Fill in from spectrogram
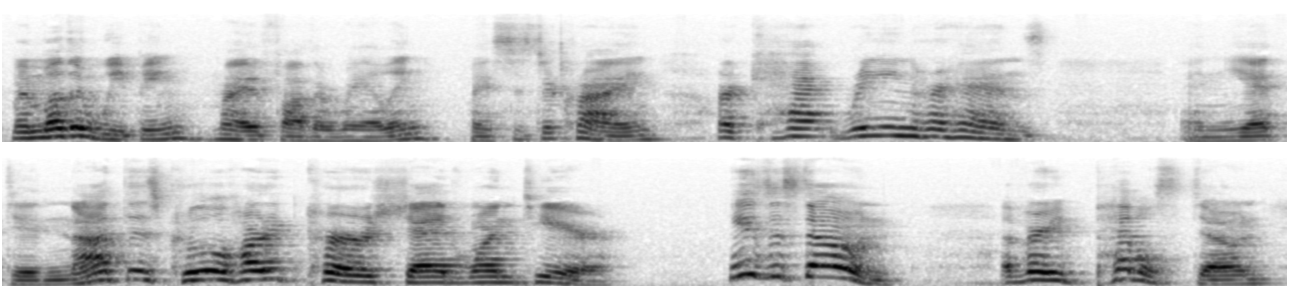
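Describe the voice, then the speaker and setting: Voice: sing-song, measured pace, darkish tone. A vlogger acting out a comic male servant who laments his unfeeling dog in a Shakespeare monologue, with swooping, theatrical emphasis, recorded in a roomy space away from the mic. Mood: aggrieved. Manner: theatrical, swooping emphasis with sudden high outbursts. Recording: roomy echo, from mic distance.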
